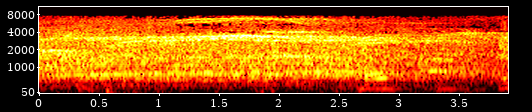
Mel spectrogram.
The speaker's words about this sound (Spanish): Siéntate, hazme el favor. Aplaude, venga. Aplaude. Ole.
